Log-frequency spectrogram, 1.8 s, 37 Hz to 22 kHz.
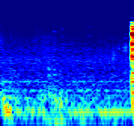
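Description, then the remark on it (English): A single bright, sharp clink of wine glasses of 2018 Chenin Blanc from Herringer Estates, Clarksburg, California, touching in a toast, ringing briefly right at the end after a near-silent stretch of low hum. “Cheers. Cheers.”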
